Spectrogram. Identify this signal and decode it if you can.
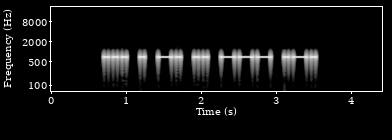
Morse code, heard as a keyed tone, about 20 wpm, 700 Hz. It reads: SENIOR
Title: Sets of 5 Words Encore - New Word Drill - 20wpm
